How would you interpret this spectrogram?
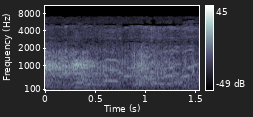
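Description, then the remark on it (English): A dog barks in a short, steady burst of sound, fairly loud throughout with no clear pauses between the barks. “Maybe she better do what the dog says.”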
